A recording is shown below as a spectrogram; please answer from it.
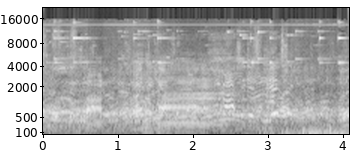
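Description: A cow lowing: one drawn-out moo about a second and a half in, lasting about a second, over the steady chatter of a crowd.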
